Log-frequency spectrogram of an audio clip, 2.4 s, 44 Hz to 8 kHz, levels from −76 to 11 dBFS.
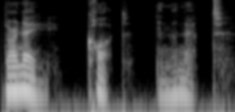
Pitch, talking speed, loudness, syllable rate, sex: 100 Hz, 125 wpm, -20 LUFS, 3.2 syllables/s, male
